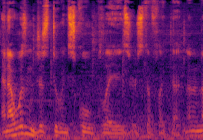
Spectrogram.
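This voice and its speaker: A man with a French accent and fairly low pitch speaks in lively intonation, with audible room echo and noticeable background noise. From France, Nice. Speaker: actor and English teacher. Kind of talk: casual chat.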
